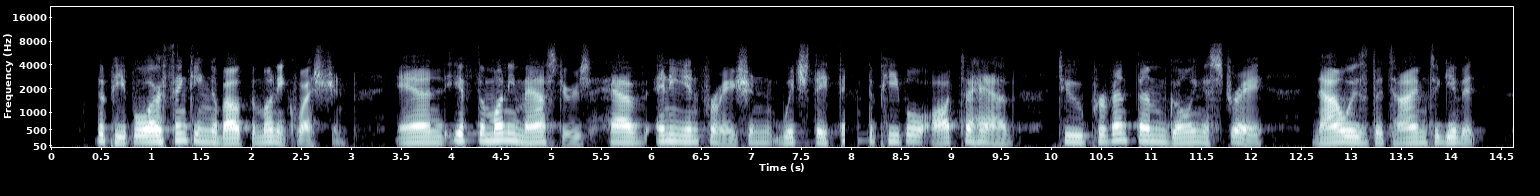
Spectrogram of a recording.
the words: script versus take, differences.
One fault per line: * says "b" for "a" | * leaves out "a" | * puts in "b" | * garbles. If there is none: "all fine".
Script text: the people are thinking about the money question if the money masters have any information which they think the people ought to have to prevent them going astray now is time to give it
* puts in "and"
* puts in "the"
